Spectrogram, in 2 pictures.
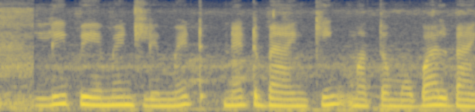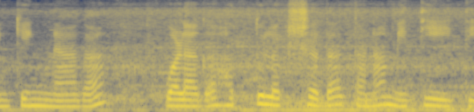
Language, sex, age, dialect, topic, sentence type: Kannada, female, 31-35, Dharwad Kannada, banking, statement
